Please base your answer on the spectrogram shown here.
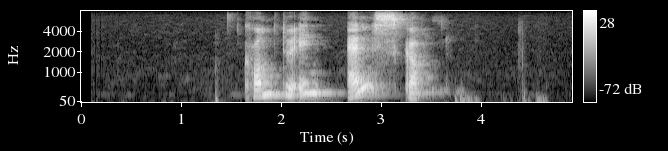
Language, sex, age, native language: Icelandic, female, 40-49, Icelandic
